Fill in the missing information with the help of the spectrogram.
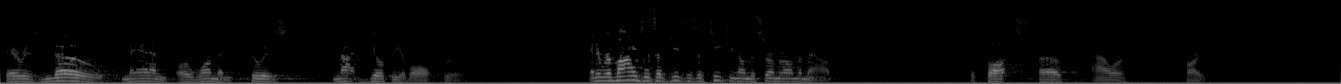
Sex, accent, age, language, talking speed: male, American, 50-69, English, 140 wpm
